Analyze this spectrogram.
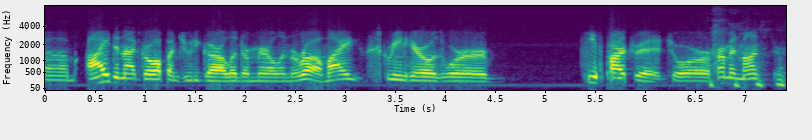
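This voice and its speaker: Moderate in pace, an ordinary speaking voice carries ordinary pitch variation. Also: man, medium pitch for a man. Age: 40s. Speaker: television memorabilia collector and curator. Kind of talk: interview.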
